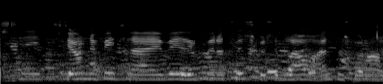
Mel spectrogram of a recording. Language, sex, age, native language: Icelandic, female, 13, Icelandic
